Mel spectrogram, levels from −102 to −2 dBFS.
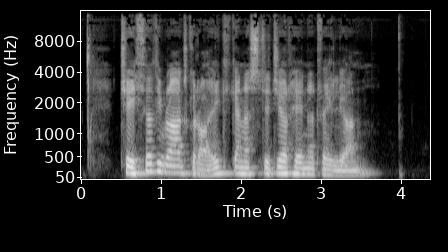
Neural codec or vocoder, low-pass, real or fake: none; 14.4 kHz; real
